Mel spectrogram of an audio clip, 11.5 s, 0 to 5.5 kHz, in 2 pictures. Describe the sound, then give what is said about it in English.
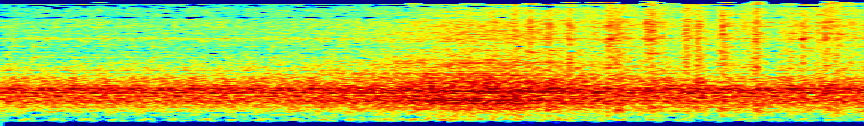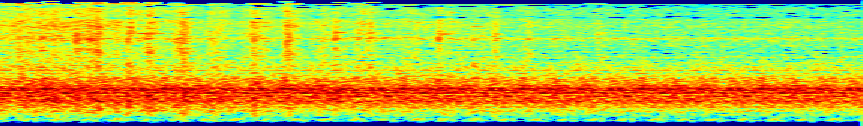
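A passenger train rushes past a freight train waiting on a siding at milepost 40, a steady broad roar with rapid clacking of wheels over rail joints, swelling slightly early and staying loud throughout. “We've got a passenger train. I have to let him in front of you, over.”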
